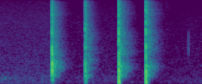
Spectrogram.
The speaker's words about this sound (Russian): Полковник отступил назад и сделал несколько хлопков,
